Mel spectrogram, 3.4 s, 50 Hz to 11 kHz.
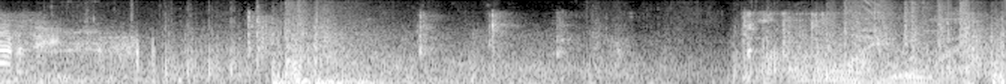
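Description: Saiga 12K shotgun fire in Battlefield 4, with repeated heavy blasts and battle noise at a moderate level and no talk.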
